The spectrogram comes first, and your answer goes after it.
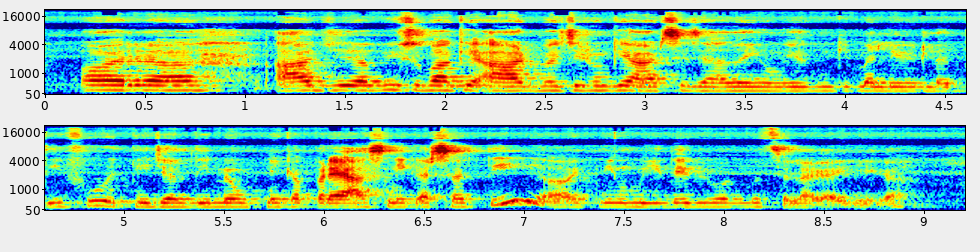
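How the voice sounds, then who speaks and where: A woman speaks in a monotone with flat intonation, with audible room echo and noticeable background noise. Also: medium pitch for a woman, moderate pace. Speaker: vlogger. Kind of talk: casual vlog talk. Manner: code-switching Hindi-English with many fillers.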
